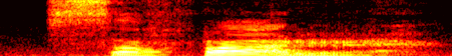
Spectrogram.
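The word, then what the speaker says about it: סָפַר: So the pronunciation is normal with the accent on the last syllable. Safar.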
